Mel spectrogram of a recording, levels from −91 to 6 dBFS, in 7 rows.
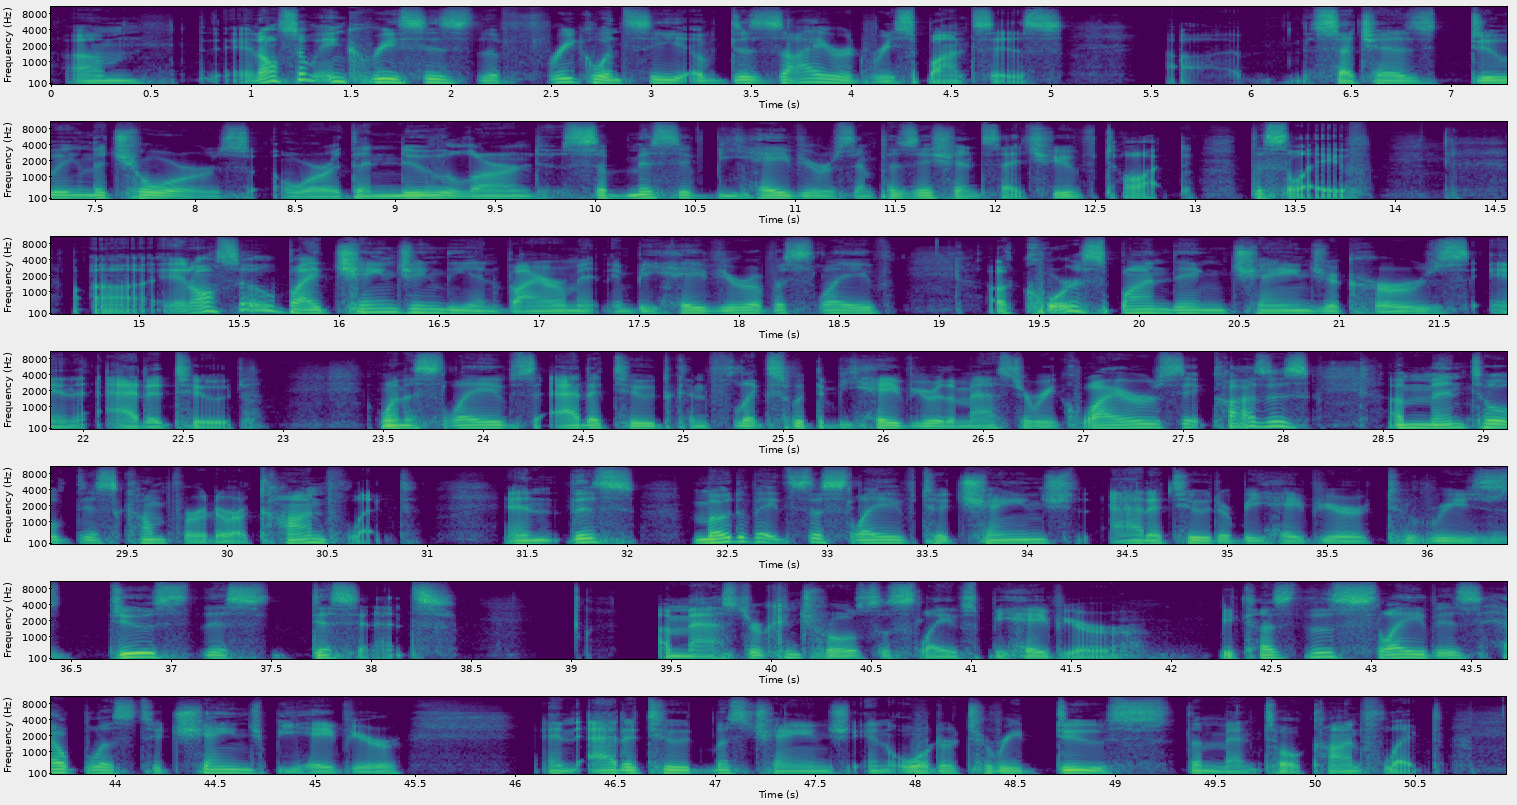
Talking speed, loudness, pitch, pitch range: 120 wpm, -26 LUFS, 110 Hz, 100-125 Hz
